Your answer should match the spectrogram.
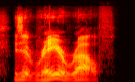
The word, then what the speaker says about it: Ralph: Is it Ray or Ralph? I think it's pronounced Rafe. That's how that's how they always said when I watch interviews and stuff. the guy who plays um spelled Ralph though.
